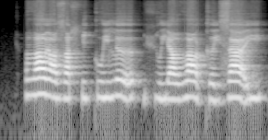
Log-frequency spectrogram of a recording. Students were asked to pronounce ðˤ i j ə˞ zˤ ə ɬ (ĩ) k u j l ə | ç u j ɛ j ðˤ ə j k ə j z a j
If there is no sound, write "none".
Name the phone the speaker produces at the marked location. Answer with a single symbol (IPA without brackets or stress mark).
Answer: i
